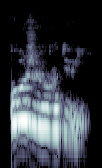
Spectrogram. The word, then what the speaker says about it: aujourd'hui: So, aujourd'hui, aujourd'hui. The H is silent. We never pronounce the H in French. H is always going to be silent.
